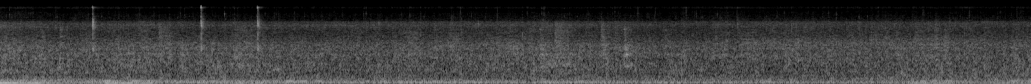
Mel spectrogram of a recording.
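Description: Steady rain hissing on a wet road, with a truck's engine running low underneath, stronger at the start and again near the end. There are three sharp ticks in the first three seconds.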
